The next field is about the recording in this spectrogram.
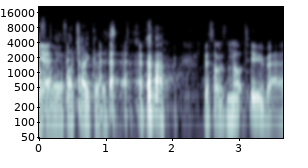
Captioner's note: laughs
